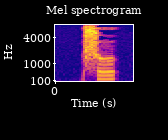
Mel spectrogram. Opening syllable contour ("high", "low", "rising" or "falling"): high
